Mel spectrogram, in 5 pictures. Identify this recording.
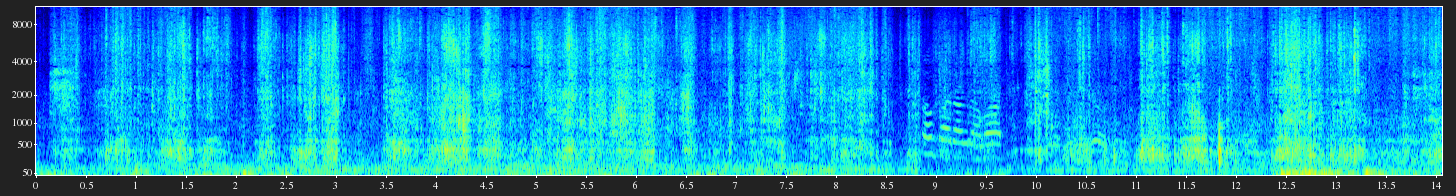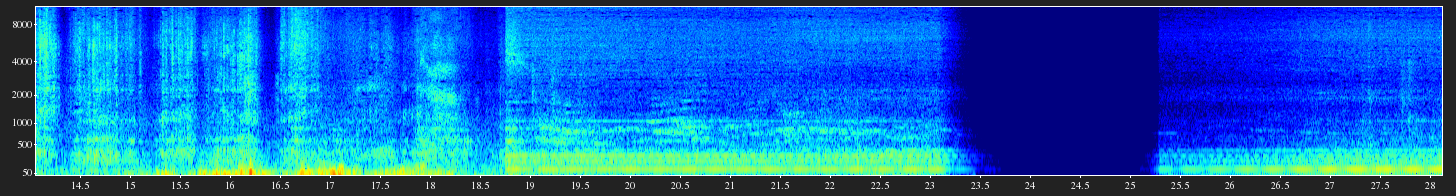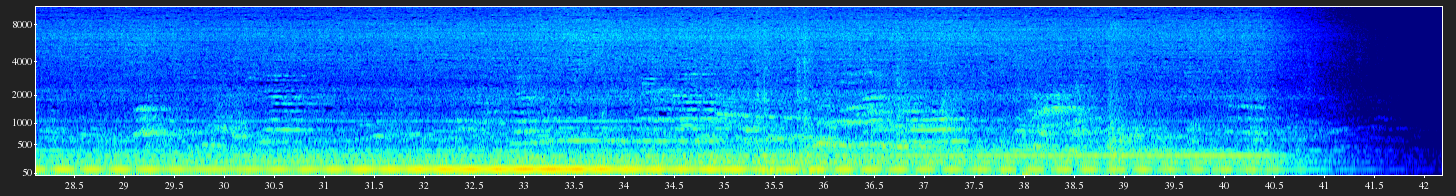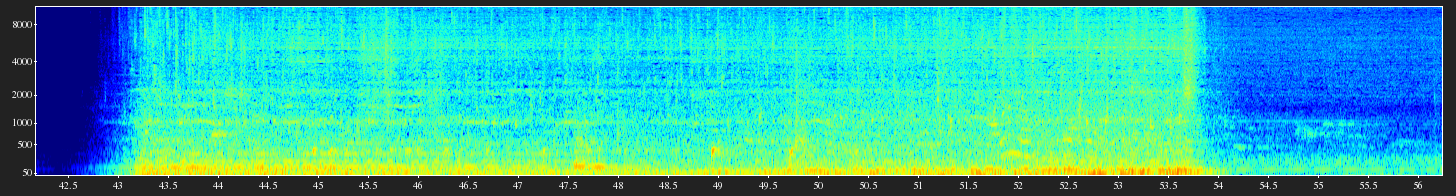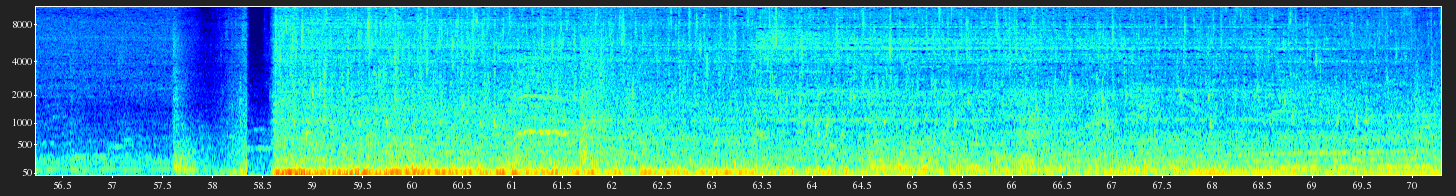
Sonic Postcard AMSP Alfredo Nerea
Barcelona, AusiasMarch, Spain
